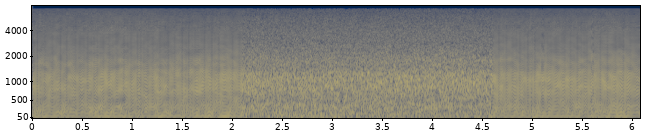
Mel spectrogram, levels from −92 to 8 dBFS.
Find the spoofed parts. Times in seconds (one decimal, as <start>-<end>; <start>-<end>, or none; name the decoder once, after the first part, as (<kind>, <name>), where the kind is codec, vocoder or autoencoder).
0.0-2.1 (vocoder, Vocos); 4.6-6.1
